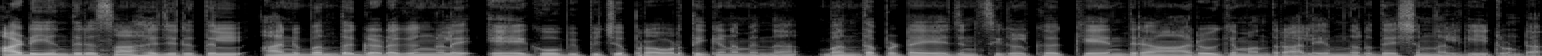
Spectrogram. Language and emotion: Malayalam, neutral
